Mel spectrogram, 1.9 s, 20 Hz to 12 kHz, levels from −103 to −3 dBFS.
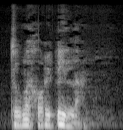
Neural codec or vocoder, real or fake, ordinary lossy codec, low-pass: none; real; AAC, 32 kbps; 10.8 kHz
